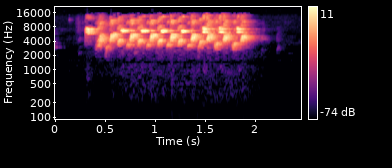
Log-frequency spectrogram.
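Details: European goldfinch song intended for teaching goldfinches and canaries: one continuous, loud, high, rapid twittering trill with a ringing, buzzy quality lasting under two seconds, with clean silence before and after.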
